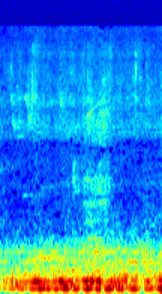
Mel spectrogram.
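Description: Quiet room tone: a faint, steady low hum with no distinct sound on top.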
